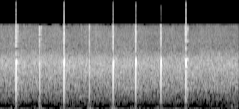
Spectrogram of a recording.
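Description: An audience at an evening concert claps in a quick, even rhythm, about eight sharp claps in a couple of seconds over a faint background hiss. No one speaks.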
